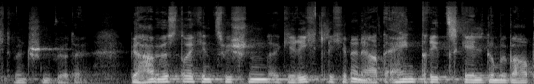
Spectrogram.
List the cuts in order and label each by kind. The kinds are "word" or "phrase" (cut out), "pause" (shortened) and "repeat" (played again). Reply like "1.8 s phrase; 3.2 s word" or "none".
1.5 s word; 3.5 s word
